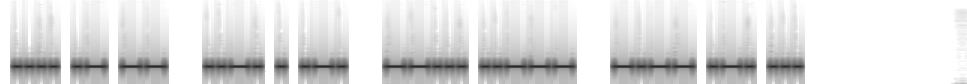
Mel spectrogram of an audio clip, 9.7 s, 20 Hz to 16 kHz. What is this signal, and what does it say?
Morse code, heard as a keyed tone, about 20 wpm, 700 Hz. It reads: HAM FER 72 YRS
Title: Practice QSO - Exchange 3 - More Info - 20wpm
